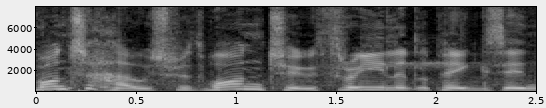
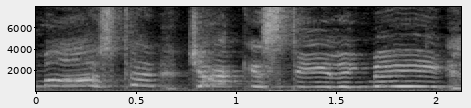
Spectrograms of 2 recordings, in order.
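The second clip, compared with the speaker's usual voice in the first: shrill high-pitched cry, much higher; harp screaming. A narrator's reading. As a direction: shriek for help like a tiny harp. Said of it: "still it screamed".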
